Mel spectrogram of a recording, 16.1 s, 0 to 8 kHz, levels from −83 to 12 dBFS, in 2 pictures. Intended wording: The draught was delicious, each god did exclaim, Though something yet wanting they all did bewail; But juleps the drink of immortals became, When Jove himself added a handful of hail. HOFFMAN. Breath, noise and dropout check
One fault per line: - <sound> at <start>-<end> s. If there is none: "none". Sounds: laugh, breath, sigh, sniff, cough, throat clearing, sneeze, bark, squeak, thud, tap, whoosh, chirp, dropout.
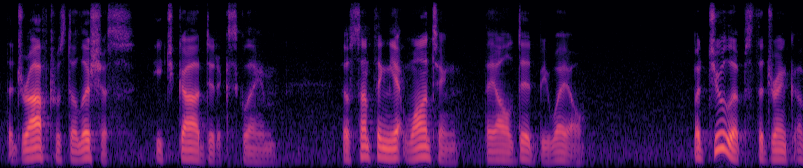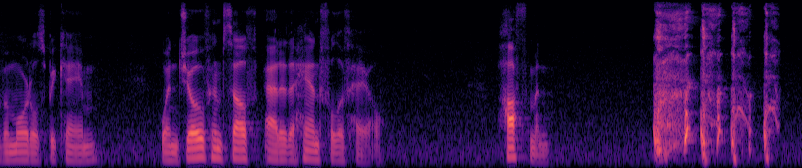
- cough at 14.6-15.8 s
